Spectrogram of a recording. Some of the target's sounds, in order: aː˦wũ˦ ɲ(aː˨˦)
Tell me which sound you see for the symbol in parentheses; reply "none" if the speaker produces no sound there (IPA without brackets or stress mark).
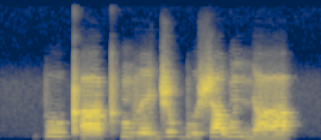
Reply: aː˨˦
